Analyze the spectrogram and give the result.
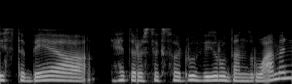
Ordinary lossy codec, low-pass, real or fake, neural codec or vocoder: MP3, 48 kbps; 5.4 kHz; fake; codec, 16 kHz, 4.8 kbps, FACodec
